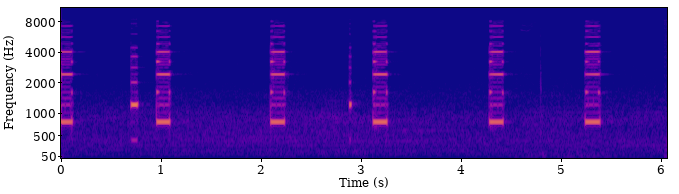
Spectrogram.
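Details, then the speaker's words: Garrett AT Pro metal detector in Pro mode on a silver coin: short sharp tones about every second over quiet hiss, louder when shallow and fainter when deeper, proportional signal showing target size and depth. "and sounds fainter at deeper depths this proportional signal strength helps the more experienced user understand more about the target's size depth and even its shape"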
